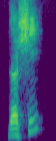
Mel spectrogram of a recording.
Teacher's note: We give a rising intonation at the end of it.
